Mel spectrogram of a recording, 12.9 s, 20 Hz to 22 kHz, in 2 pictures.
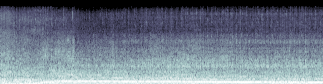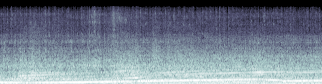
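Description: Dodge Viper's V10 engine running hard on a race track. The note holds fairly level at first, then climbs steadily in pitch over the last few seconds as the car accelerates.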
